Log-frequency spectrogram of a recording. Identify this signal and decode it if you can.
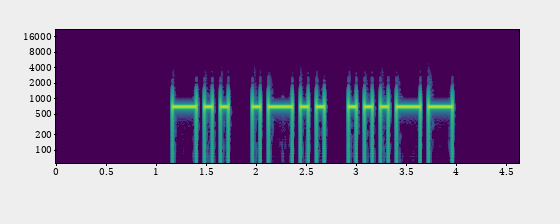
Morse code, heard as a keyed tone, about 15 wpm, 700 Hz. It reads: DL3
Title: Callsign Prefixes for Top 25 DXCC - 15wpm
